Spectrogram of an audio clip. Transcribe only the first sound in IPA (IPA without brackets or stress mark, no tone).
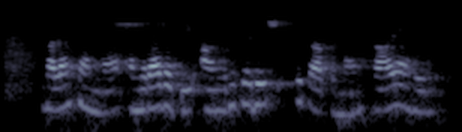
m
